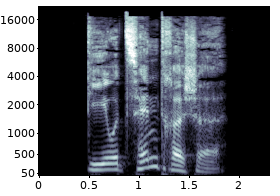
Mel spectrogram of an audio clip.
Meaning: inflection of geozentrisch: 1. strong/mixed nominative/accusative feminine singular 2. strong nominative/accusative plural 3. weak nominative all-gender singular
- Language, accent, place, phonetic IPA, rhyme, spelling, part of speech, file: German, Germany, Berlin, [ɡeoˈt͡sɛntʁɪʃə], -ɛntʁɪʃə, geozentrische, adjective, De-geozentrische.ogg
